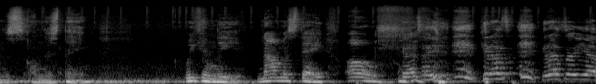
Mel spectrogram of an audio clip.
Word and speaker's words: namaste: And then at one point, I was like, namaste.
